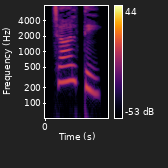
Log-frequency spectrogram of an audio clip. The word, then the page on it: ಚಾಲತಿ: cālati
